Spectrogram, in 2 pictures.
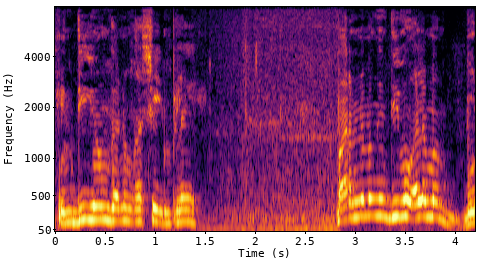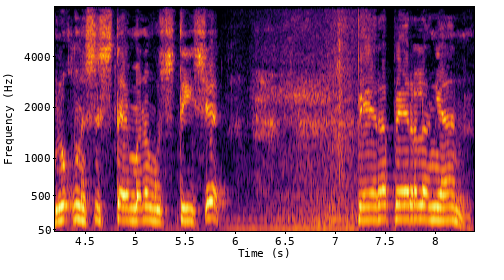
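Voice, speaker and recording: A man's voice: sits high, normal speed, long pauses, a little hiss or hum, natural voice. A man playing a worried, resentful older brother in a radio drama, anxious and reproachful. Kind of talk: Filipino radio drama acting.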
